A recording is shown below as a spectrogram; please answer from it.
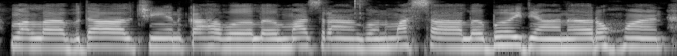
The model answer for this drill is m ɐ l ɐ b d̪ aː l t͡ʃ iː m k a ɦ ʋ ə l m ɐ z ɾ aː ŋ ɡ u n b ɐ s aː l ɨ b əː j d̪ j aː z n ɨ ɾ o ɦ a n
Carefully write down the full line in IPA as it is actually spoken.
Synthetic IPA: m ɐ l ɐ b d̪ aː l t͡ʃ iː n k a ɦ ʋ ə l m ɐ z ɾ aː ŋ ɡ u n m ɐ s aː l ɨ b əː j d̪ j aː n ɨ ɾ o ɦ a n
